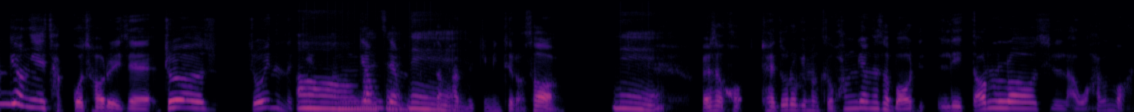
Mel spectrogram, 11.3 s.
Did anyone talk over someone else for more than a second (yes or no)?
yes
